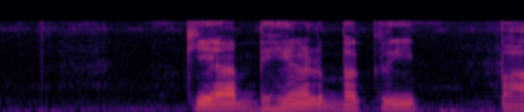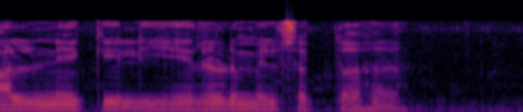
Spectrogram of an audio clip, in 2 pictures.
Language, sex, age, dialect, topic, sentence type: Hindi, male, 25-30, Awadhi Bundeli, banking, question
